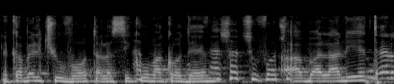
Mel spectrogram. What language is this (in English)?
Hebrew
